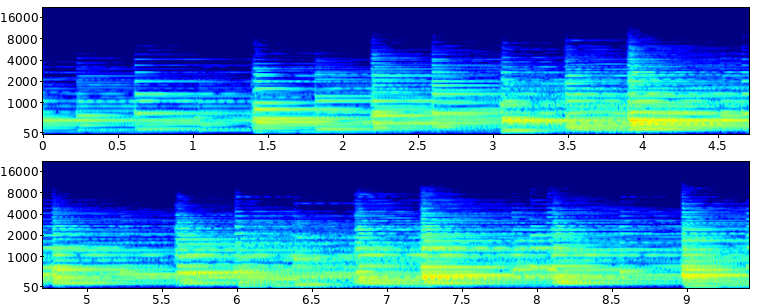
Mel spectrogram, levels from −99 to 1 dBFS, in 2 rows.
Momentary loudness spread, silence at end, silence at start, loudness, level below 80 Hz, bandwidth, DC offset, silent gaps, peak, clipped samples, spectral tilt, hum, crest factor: 12 LU; 0 s; 0 s; -39 LUFS; -82 dBFS; 9.2 kHz; under 0.1%; none; -20 dBFS; under 0.1%; -7 dB/octave; none; 18 dB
